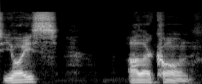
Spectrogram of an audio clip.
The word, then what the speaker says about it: Johis Alarcon: And one of the first ones that we shared is a woman in Ecuador, and her name is Johis Alarcon, and it's spelled JOHIS.ALARCON.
